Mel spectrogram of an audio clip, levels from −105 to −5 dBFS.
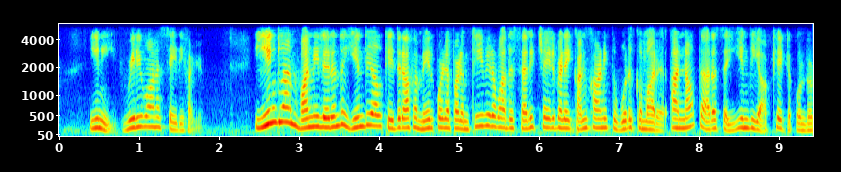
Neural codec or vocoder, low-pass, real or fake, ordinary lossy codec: codec, 16 kHz, 1.1 kbps, Voila-Tokenizer; 5.4 kHz; fake; none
